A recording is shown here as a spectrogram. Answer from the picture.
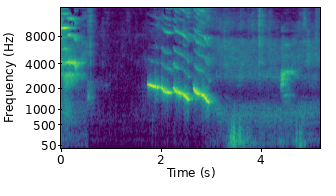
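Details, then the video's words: Laughingthrush phrase used to trigger a reply from caged birds: a series of four clear whistled notes stepping downward, each sliding lower, followed by soft rustling and one short high whistle. "SUARA PANCINGAN POKSAY MANDARIN, BIKIN POKSAY ANDA SEKETIKA NYAUT"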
